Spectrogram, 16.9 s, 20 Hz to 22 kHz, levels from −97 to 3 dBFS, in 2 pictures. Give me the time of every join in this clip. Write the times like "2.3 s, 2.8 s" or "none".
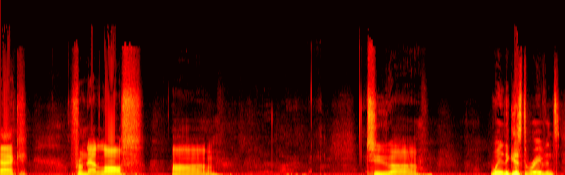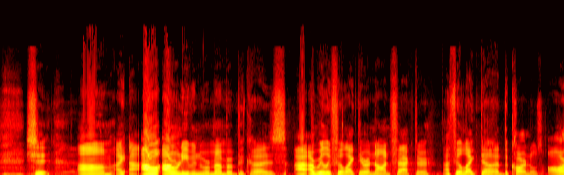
7.4 s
